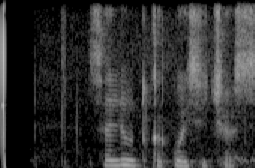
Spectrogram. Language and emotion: Russian, neutral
